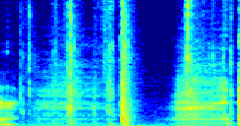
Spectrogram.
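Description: Clear plastic zippered cash envelopes rustling and crinkling as they are handled and turned over in a ring binder, with one sharp click about a second in.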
